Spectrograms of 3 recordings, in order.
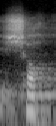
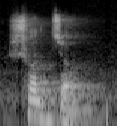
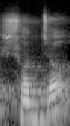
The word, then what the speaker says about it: সহ্য: এখানে যদি আপনি সহ বলেন তাহলে কিন্তু সঠিক হবে না। সহ্য সহ্য ধৈর্য আমরা বলি না সেই সহ্য এখানে হবে। তো এটাকে সহ্য উচ্চারণ করতে হবে।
